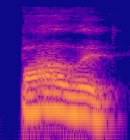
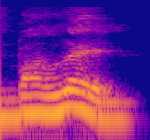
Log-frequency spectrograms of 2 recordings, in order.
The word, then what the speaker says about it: Baley: Uh, Patricia McCrae Bali. And, how do you say your last name? Ball. Yeah. Okay. So, you say it the same way. Yeah. Actually, in Ukraine, in Ukrainian is ballet.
